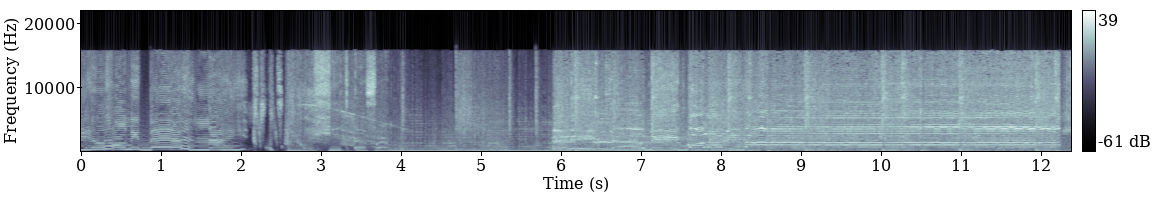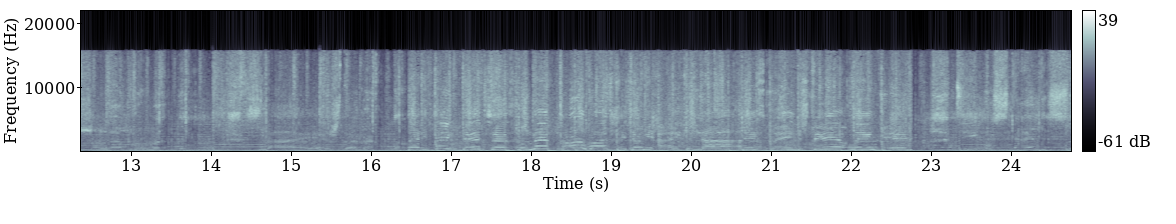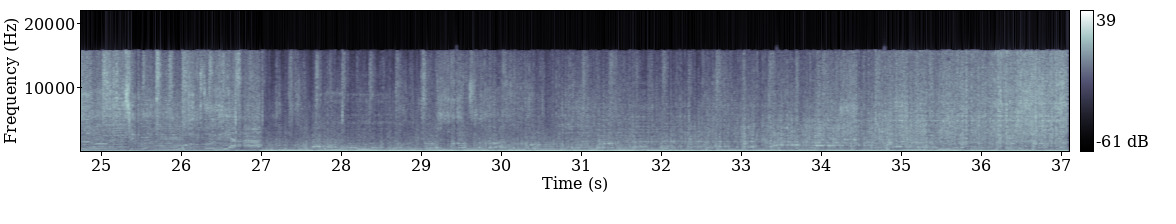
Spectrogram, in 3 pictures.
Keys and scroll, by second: 12.1 Page_Down, 22.7 Page_Down.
